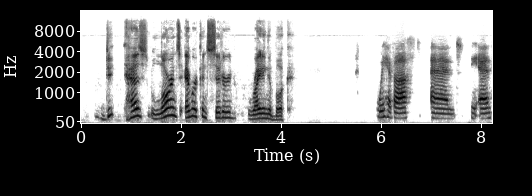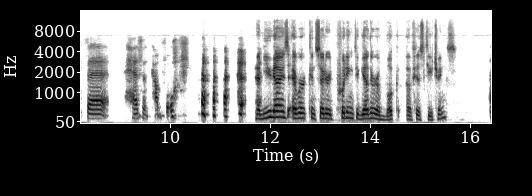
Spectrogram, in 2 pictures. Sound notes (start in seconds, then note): 11.7 laughs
